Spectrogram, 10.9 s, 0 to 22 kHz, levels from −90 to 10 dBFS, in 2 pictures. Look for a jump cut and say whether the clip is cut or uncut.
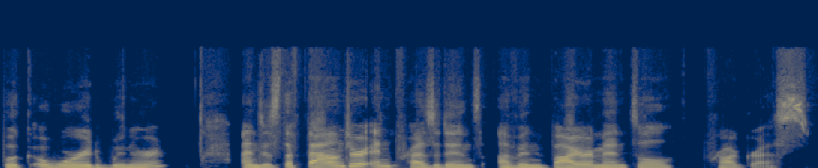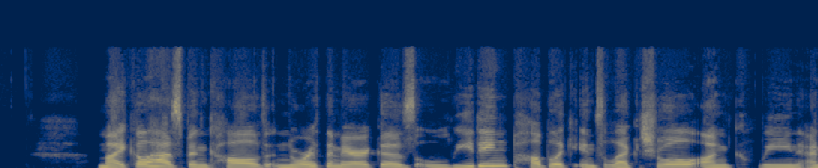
uncut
